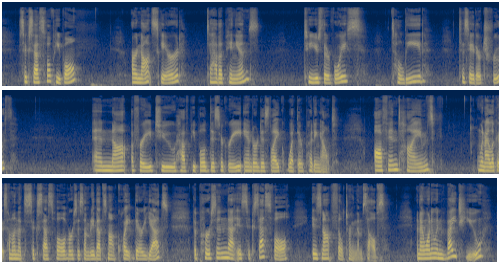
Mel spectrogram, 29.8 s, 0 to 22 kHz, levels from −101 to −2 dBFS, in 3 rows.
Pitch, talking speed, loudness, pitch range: 190 Hz, 125 wpm, -27 LUFS, 180-205 Hz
